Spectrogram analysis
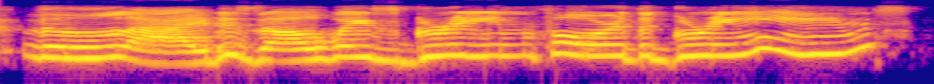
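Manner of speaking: a jolly guard's little pun, drawn out; crossing guard joking with the boys; crossing guard's joke. A narrator's reading. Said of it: "her own little joke".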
